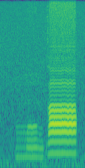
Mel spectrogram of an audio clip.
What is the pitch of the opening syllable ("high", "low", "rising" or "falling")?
low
